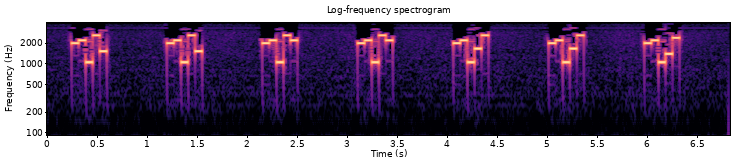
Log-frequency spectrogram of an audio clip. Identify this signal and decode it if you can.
Five-tone selective call (ZVEI), heard as quick runs of five tones, tones of about 70 ms. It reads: 89115 89115 89119 89119 89166 89166 89140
